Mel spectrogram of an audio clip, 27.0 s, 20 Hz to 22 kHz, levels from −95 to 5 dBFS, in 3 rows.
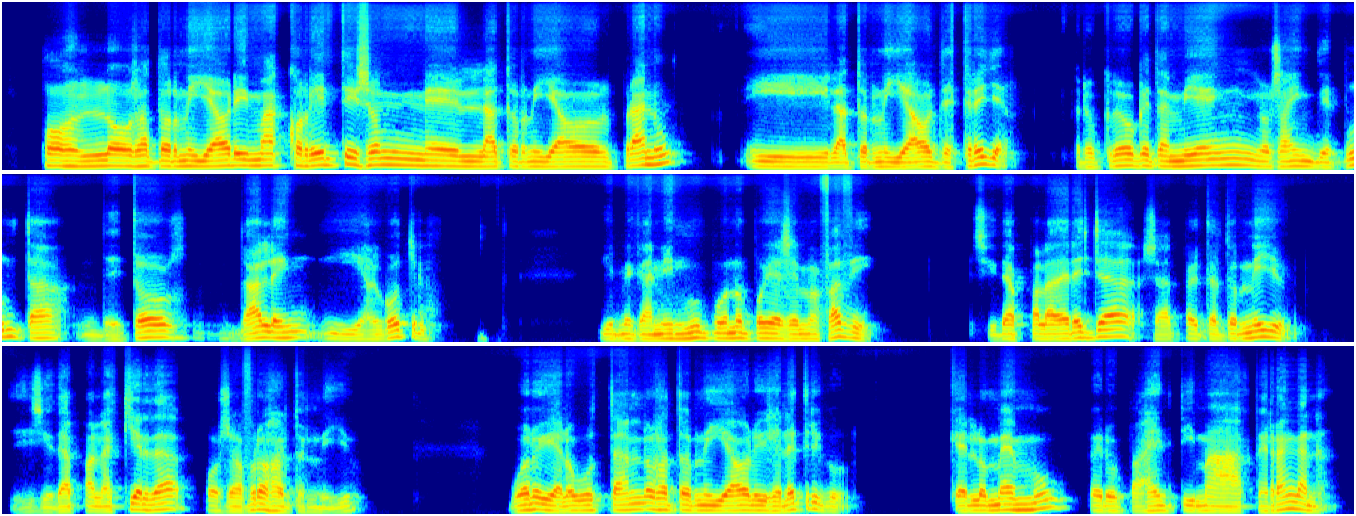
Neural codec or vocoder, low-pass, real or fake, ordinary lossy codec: autoencoder, 48 kHz, 32 numbers a frame, DAC-VAE, trained on Japanese speech; none; fake; none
